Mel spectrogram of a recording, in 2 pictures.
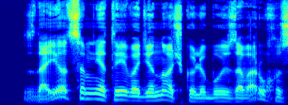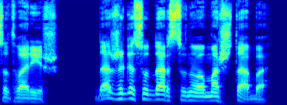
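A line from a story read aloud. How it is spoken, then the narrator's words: Grumbling. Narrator (Russian): пробурчал Керст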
